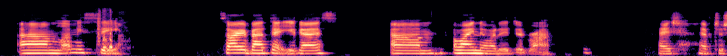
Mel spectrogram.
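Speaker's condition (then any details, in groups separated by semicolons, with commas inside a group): No condition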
